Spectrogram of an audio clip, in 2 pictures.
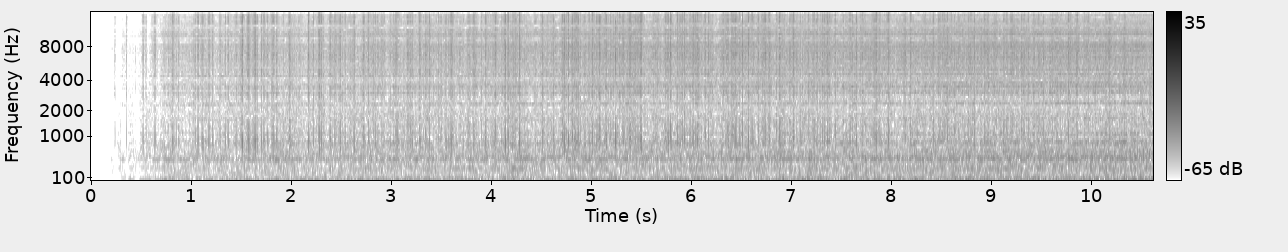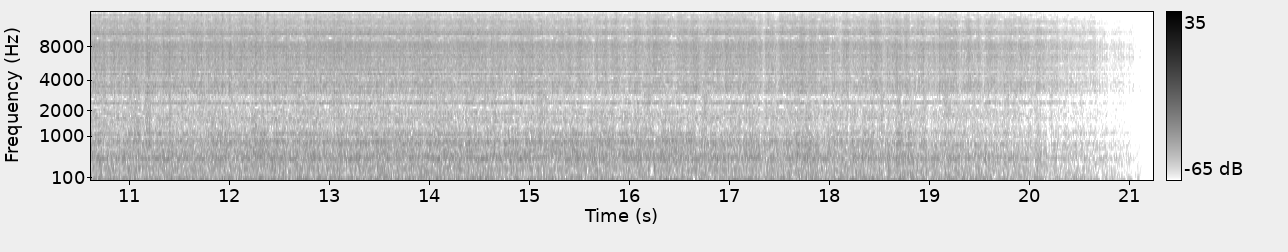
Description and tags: Thonk propanefire
granular processing of a mono recorded propane camping stove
